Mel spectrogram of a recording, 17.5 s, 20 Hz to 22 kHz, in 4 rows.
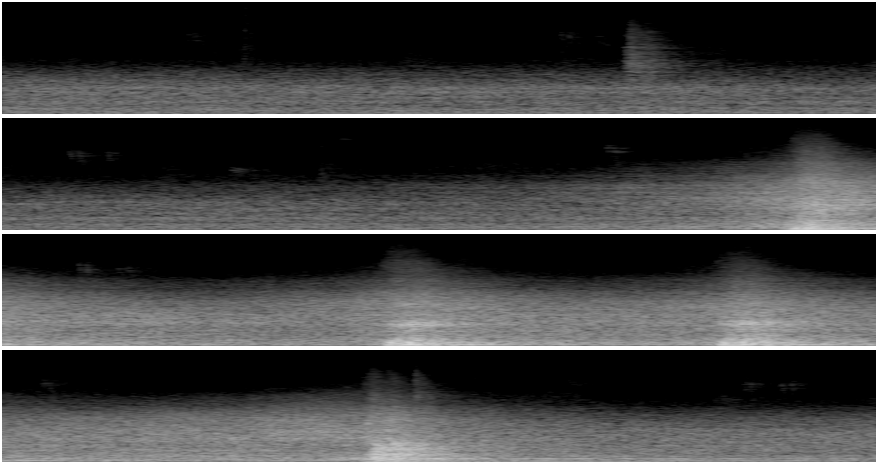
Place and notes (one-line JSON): {"title": "Camon, France - Inside the bridge", "date": "2017-11-05 12:50:00", "description": "Inside the Jules Verne bridge. Its clearly not the best viaduct, sound is quite basic as its a concrete bridge and not a steel bridge, but ok, simply I was here... The Jules Verne is a major bridge, enormous concrete bulk, crossing swamps and the Somme river. As its not steel, the concrete absorbs resonance.", "latitude": "49.89", "longitude": "2.37", "altitude": "40", "timezone": "Europe/Paris"}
